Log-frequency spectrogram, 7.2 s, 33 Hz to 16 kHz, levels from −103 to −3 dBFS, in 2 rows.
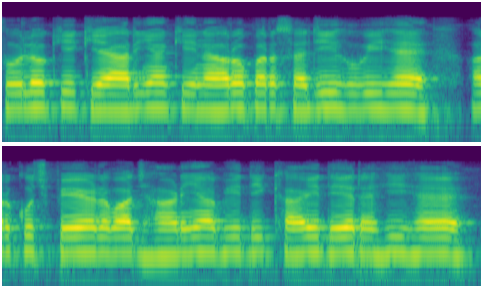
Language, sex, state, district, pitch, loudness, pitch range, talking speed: Hindi, male, Jharkhand, Ranchi, 145 Hz, -16 LUFS, 140-145 Hz, 150 wpm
